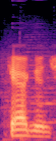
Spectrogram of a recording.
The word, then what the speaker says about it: Gagnon: French pronunciation would be Gagnon. – Yeah, that's what we bow to the pressures of the English-speaking world.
